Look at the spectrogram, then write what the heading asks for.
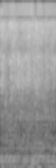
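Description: Water gushing from a household tap plumbed to a Hydraloop greywater recycling unit, a dense, loud, continuous rush heard close up with no pauses.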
